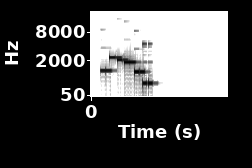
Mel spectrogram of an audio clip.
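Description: Short electronic chime jingle: a quick run of about six clear notes lasting under a second, jumping up at first and then stepping down in pitch to a low final note, after which it stops dead.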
